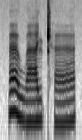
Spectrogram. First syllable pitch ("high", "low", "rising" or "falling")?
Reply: falling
